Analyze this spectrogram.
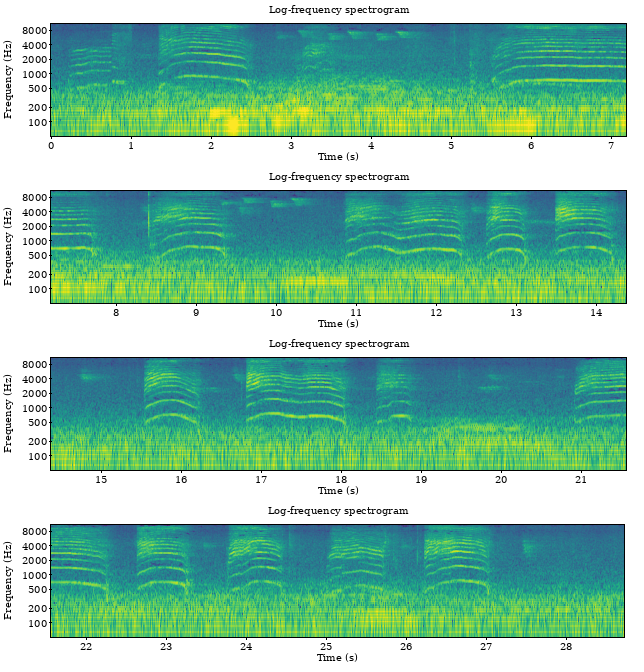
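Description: Young domestic cat meowing over and over: about seventeen high, rising-and-falling meows, two of them longer drawn-out calls, over a low steady rumble.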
